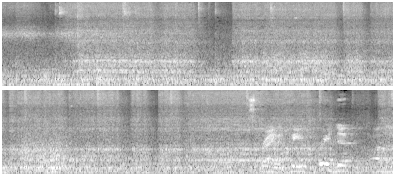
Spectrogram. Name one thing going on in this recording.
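A robotic arm whirs as it moves.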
